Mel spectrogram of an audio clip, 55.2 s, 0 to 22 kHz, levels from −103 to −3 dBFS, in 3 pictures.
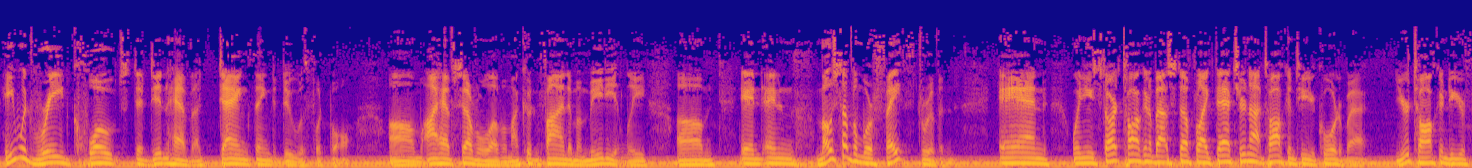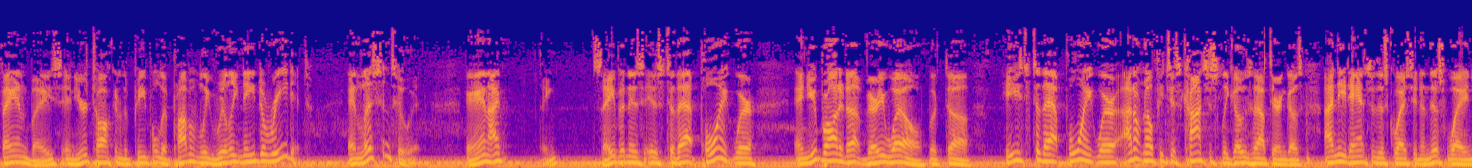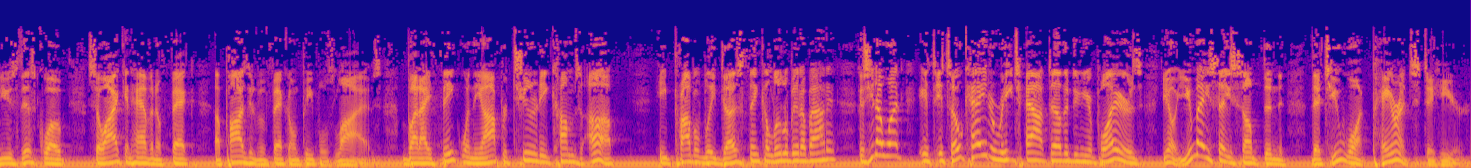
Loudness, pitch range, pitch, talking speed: -21 LUFS, 95-140 Hz, 115 Hz, 190 wpm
